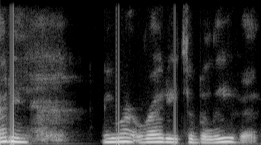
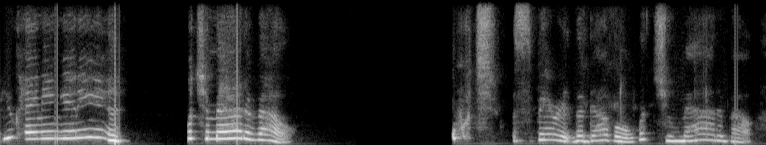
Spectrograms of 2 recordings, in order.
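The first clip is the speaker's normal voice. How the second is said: mock God, higher and louder, sassy; hammed-up God talking back, pitched up and loud; voicing God; 7 semitones higher, 6 dB louder than usual. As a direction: play God scolding the client, higher and louder. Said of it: "God said".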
